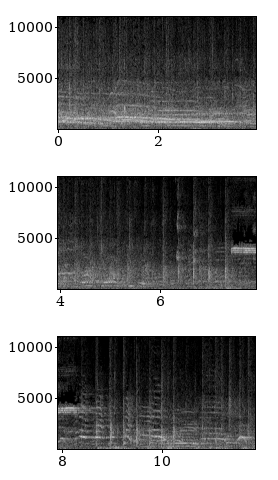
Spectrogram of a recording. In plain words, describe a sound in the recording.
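A crowd of spectators cheers and chatters loudly in an echoing gym.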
